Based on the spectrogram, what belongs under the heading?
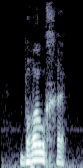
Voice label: "brooche", Dutch

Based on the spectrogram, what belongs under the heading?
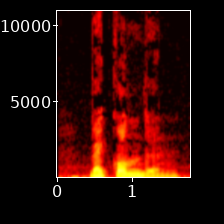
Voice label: wij konden, Dutch

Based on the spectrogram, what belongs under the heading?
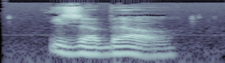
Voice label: "Isabelle", Dutch

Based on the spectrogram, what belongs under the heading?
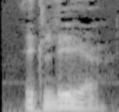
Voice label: "ik leer", Dutch

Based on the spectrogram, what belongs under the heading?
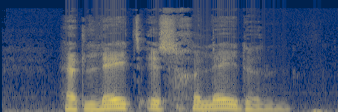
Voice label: het leed is geleden, Dutch; 'The suffering is over'

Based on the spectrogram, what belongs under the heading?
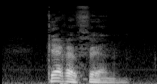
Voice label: "caravan", Dutch

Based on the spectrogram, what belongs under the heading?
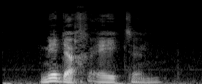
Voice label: "middageten", Dutch

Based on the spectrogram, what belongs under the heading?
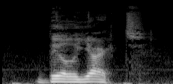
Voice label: "biljart", Dutch

